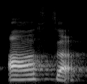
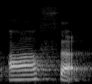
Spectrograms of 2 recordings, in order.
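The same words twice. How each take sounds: Both takes have the same delivery.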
